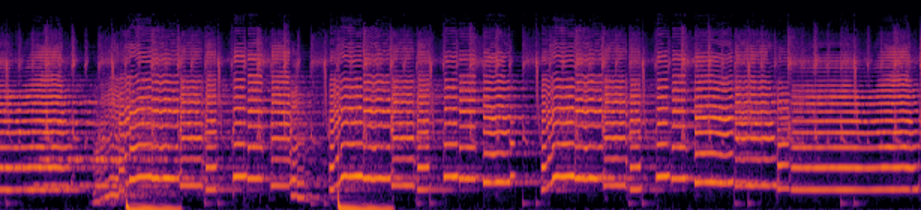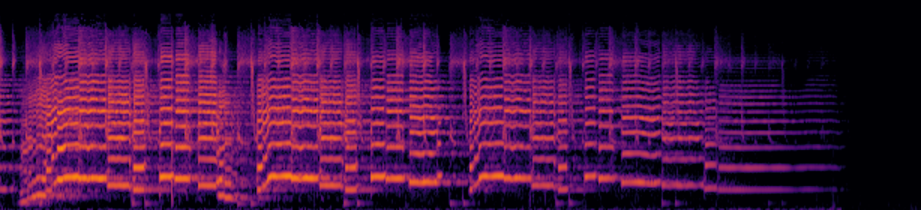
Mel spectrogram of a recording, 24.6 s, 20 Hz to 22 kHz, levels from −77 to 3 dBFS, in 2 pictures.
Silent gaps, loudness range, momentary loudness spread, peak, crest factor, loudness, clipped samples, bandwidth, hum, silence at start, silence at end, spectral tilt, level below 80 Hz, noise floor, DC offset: none; 10 LU; 11 LU; -6 dBFS; 16 dB; -19 LUFS; under 0.1%; 17 kHz; none; 0 s; 1.8 s; -0.5 dB/octave; -40 dBFS; -74 dBFS; under 0.1%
